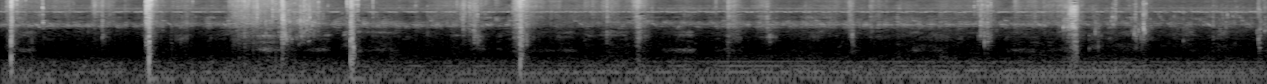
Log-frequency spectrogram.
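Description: A hoe chopping into a wet mud bank: about eight sharp, irregular strikes a second or more apart, over a steady low background noise.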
